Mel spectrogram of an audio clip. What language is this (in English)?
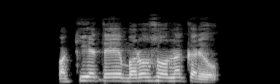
Sindhi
